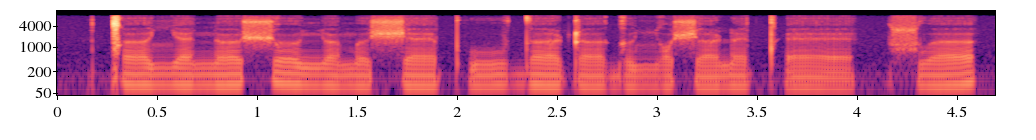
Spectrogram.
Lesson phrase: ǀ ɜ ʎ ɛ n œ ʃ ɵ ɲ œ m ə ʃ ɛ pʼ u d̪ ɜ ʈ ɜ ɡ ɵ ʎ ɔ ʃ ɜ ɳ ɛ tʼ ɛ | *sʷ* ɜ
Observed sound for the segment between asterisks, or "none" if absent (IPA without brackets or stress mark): sʷ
